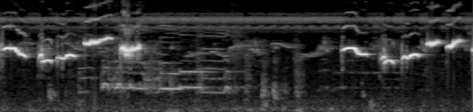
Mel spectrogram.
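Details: Agitated oriental magpie-robin with a luxurious varied song, used to stimulate other birds to sing: rapid bright whistled phrases, a lower harmonic wavering note midway, a quiet gap, then six fast sweeping whistles.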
